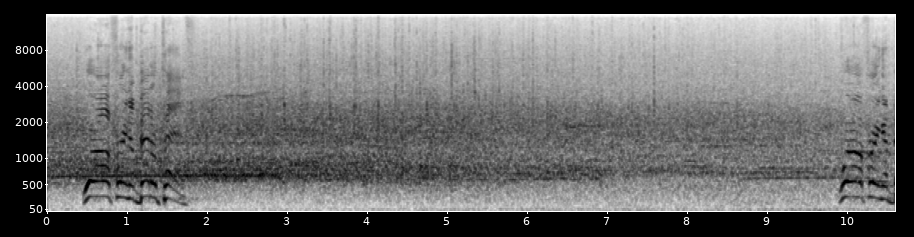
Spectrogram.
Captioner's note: applause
